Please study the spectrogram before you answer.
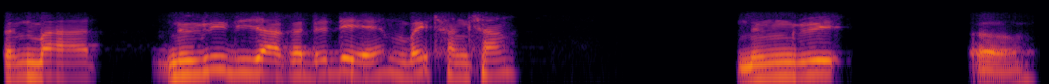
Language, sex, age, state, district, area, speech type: Bodo, male, 18-30, Assam, Kokrajhar, rural, conversation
